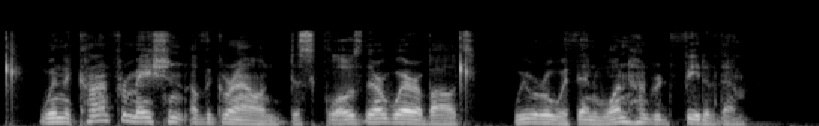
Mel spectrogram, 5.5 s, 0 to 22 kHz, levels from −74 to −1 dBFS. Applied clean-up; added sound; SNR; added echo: none; Finger snapping; 16 dB; none.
